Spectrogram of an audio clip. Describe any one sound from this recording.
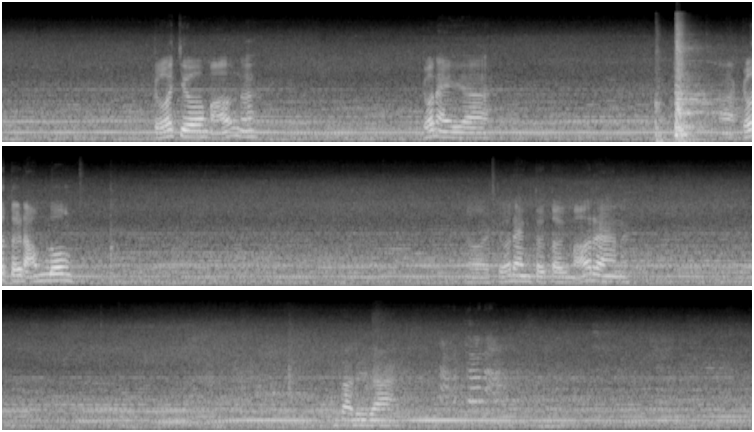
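A cable car cabin rolls through a station with a steady mechanical hum.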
